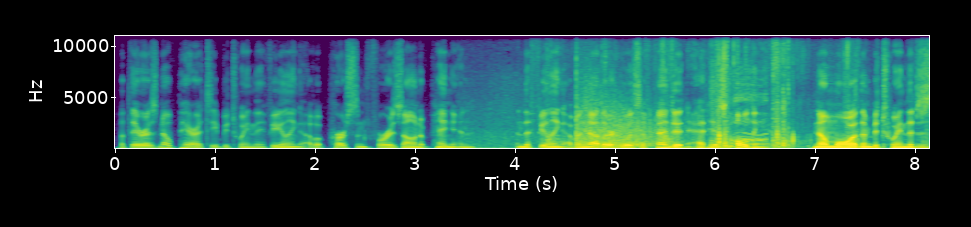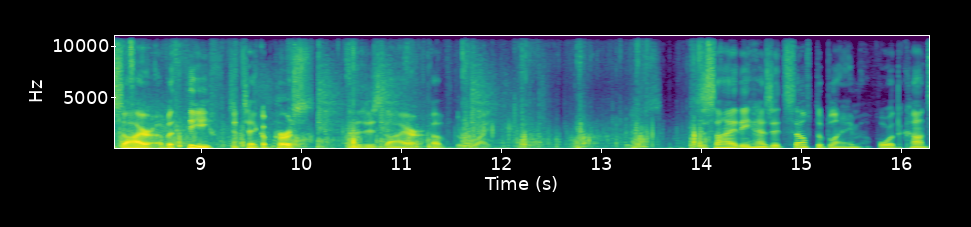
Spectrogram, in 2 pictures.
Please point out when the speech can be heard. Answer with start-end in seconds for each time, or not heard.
0.0-11.9, 13.2-16.2.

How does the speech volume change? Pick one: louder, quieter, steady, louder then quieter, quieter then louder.
louder then quieter.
